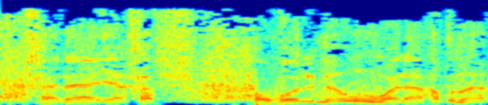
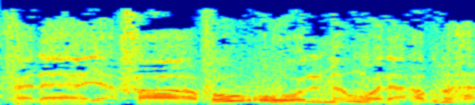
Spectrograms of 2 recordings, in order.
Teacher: بالقصر أي حذف الألف بعد الخاء · Shown in: first take · وبجسم الفاء، فلا يخف ظلما ولا هضما.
